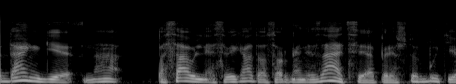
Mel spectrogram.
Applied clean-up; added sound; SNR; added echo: none; none; none; none.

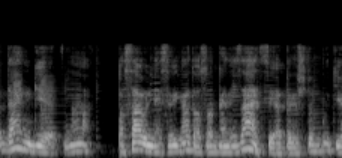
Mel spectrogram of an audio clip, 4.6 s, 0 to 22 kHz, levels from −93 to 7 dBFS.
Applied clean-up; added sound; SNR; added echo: neural mask model DeepFilterNet 3.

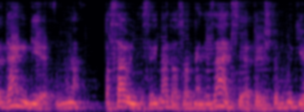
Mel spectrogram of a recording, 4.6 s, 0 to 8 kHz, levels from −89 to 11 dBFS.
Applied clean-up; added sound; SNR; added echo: neural separator model SepFormer DNS4.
